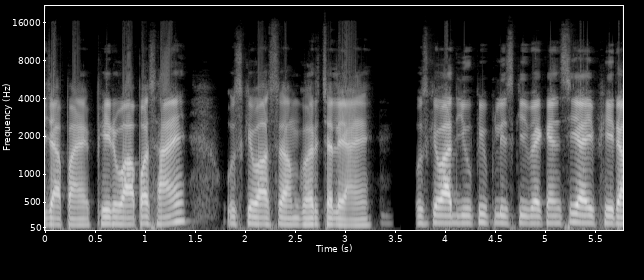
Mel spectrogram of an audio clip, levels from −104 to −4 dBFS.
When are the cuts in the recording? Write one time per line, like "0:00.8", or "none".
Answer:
none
